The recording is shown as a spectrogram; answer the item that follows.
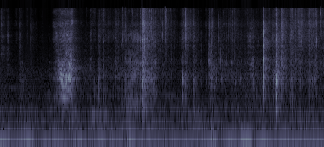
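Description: Hands handling cardboard Upper Deck hockey card blaster boxes and packs: rubbing and rustling, with a few short clicks and knocks as a box is picked up.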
